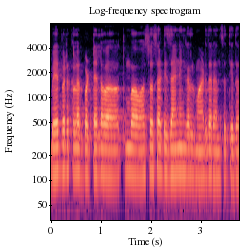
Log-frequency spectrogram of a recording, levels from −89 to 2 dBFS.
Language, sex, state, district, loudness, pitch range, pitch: Kannada, male, Karnataka, Shimoga, -18 LUFS, 115-125 Hz, 120 Hz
